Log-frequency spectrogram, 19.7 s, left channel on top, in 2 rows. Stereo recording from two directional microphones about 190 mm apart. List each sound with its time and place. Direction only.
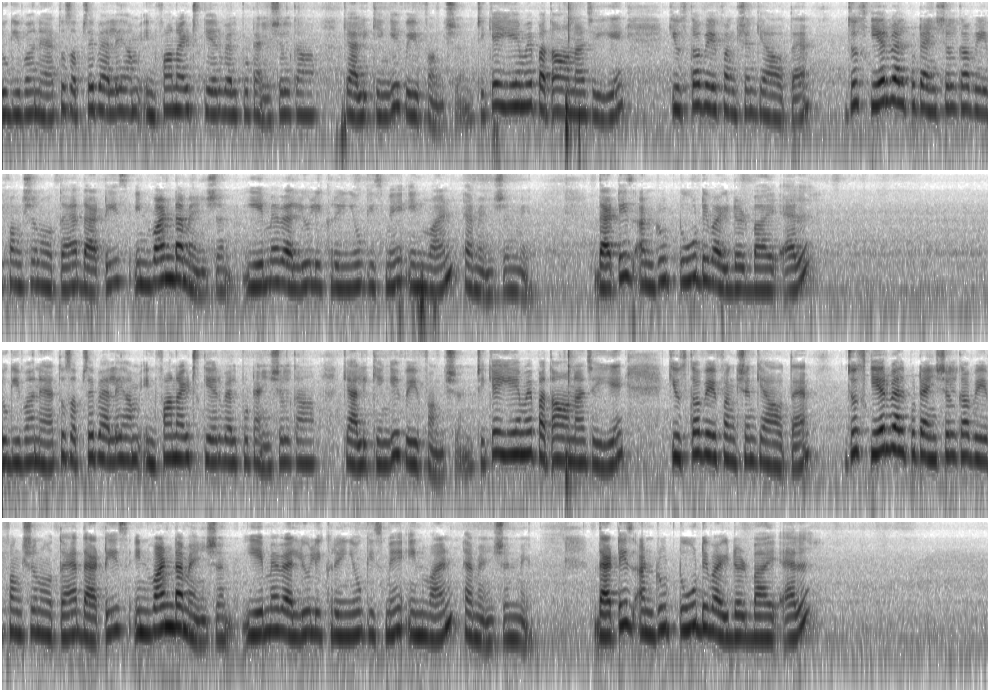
0.0 s a woman's voice: 45° right (ahead or behind)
